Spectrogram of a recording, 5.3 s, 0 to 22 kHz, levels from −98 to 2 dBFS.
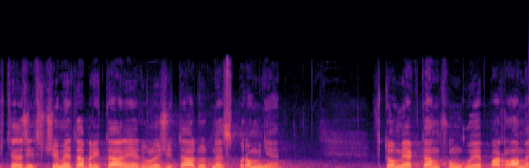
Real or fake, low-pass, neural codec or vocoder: real; 14.4 kHz; none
